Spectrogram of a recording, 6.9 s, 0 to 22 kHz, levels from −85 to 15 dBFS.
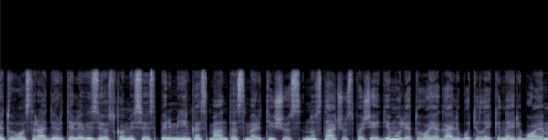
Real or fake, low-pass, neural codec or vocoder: real; 10.8 kHz; none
